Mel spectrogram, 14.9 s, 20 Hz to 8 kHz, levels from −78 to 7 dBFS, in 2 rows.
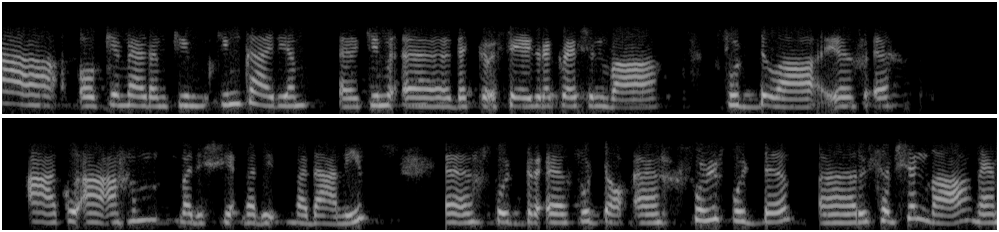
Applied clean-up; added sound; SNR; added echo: none; none; none; none.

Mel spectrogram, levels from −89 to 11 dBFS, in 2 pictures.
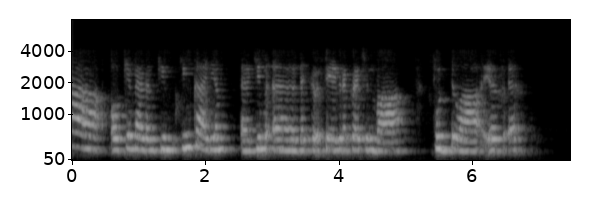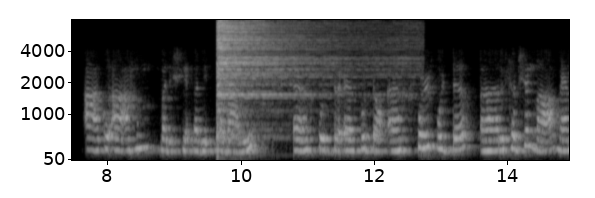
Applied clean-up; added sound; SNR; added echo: none; Hi-hat; -2 dB; reverberation time 0.6 s.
